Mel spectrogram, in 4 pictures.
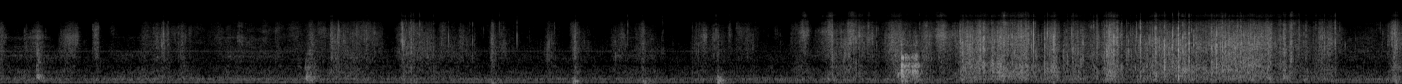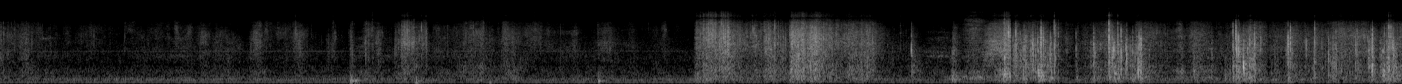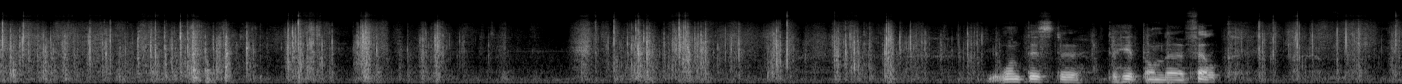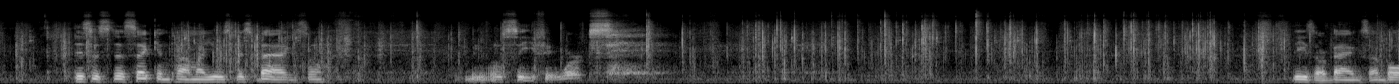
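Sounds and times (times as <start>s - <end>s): faint steady hum: 0.0s - 56.0s
plastic bag crinkling: 0.0s - 56.0s.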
